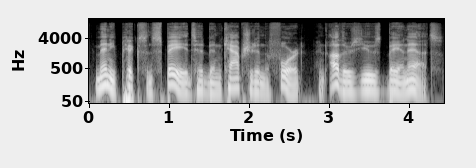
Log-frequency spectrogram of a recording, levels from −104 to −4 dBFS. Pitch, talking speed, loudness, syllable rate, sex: 105 Hz, 190 wpm, -20 LUFS, 4.9 syllables/s, male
